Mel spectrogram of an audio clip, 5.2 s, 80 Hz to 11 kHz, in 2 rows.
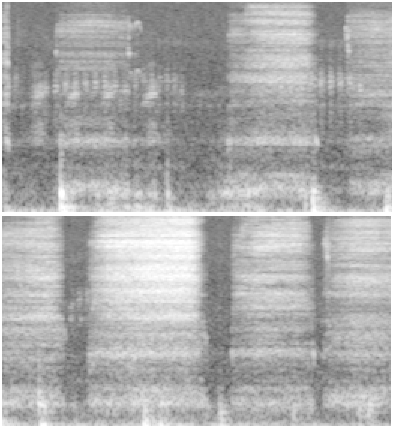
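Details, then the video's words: Wild barn owl nestlings in Israel, a brood of eight, giving broadband hissing calls of about half a second to a second each, one louder and longer hiss near the end, with soft low thumps and rustling underneath. "8 nestling cute barn owl nestlings"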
